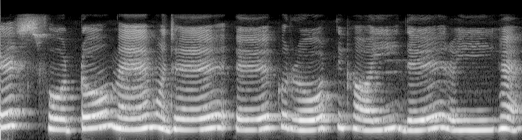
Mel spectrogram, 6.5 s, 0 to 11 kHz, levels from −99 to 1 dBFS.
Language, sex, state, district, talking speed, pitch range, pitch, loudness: Hindi, female, Madhya Pradesh, Umaria, 90 wpm, 245-290 Hz, 265 Hz, -12 LUFS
